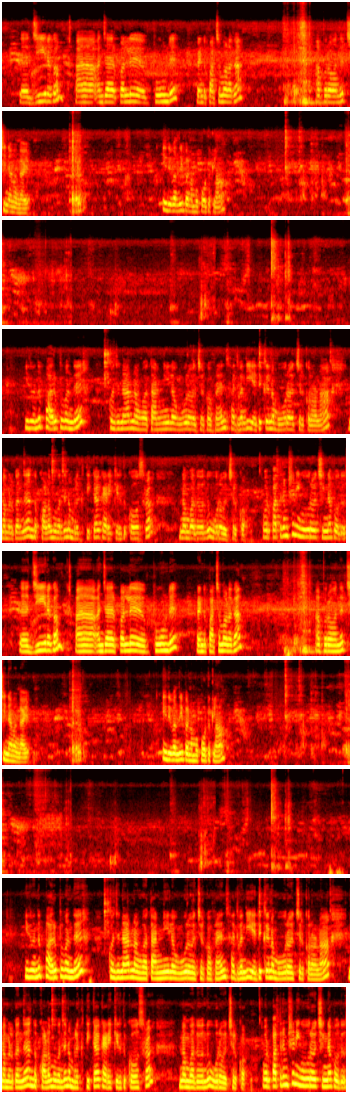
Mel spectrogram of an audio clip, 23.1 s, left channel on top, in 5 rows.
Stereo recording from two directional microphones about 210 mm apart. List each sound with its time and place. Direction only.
0.2 s speech: 45° right (ahead or behind)
4.2 s speech: 40° right (ahead or behind)
6.7 s speech: 45° right (ahead or behind)
14.2 s speech: 40° right (ahead or behind)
